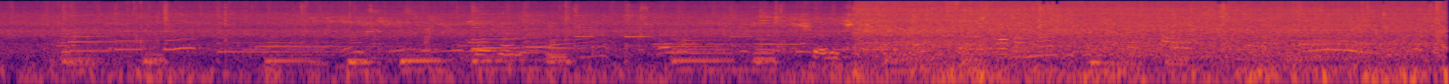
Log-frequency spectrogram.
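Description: A waterfall in the Kaz Mountains of Turkey gives a constant soft rushing hiss that swells louder in the second half, with bird calls and faint background sounds layered over the first part.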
